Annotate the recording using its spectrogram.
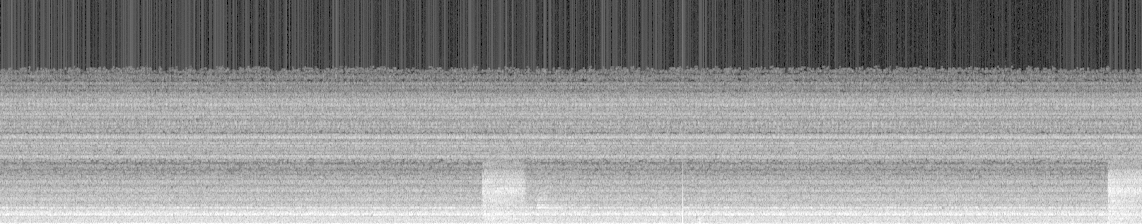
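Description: Faint steady hiss and low rumble with a thin hum. There is a short hiss about six seconds in and a single click a little after eight seconds.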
